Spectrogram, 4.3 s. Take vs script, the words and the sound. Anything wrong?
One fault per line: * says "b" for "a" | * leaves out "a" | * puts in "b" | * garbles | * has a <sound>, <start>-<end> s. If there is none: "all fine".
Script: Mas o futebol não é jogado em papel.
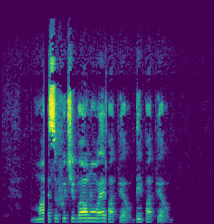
* has a dropout, 0.9-1.0 s
* says "papel" for "jogado"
